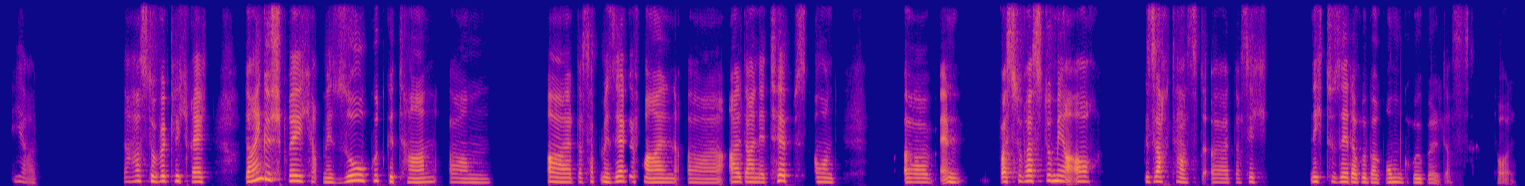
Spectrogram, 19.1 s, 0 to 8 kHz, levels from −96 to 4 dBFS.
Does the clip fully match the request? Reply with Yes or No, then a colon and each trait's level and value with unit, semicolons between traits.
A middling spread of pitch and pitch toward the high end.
Yes: average, 3.2 semitones; high, 195 Hz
